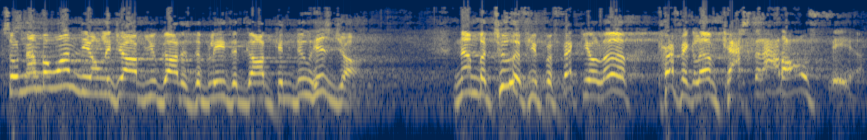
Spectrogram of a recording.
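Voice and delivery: loud high preaching, slowing at end. Acted. Preacher driving home the point loudly. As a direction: preach it to the congregation.

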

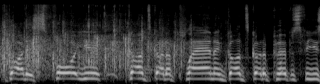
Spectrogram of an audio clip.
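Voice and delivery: ordinary talk, nothing marked

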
